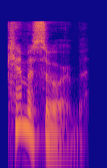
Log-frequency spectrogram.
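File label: "chemisorb", British English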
